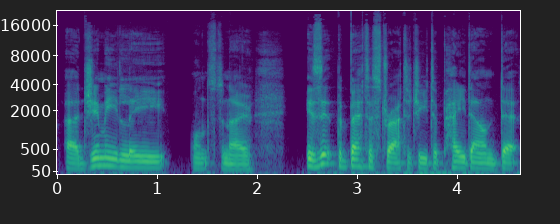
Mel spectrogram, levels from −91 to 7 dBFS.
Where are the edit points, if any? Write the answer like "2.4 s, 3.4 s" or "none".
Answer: none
